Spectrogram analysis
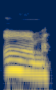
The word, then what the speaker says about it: herb: yes just like her only Herm is actually pronounced erm just I didn't want to I didn't want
